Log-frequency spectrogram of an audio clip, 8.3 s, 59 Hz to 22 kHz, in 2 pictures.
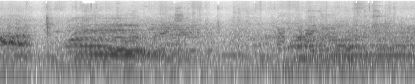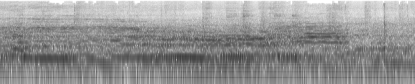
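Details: Sahiwal bull calves at Ambari cattle market, where Cumilla farmers buy on 1 September 2025; a calf's drawn-out, harmonic moo rises early, then lower lowing continues beneath steady crowd chatter and bargaining voices.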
